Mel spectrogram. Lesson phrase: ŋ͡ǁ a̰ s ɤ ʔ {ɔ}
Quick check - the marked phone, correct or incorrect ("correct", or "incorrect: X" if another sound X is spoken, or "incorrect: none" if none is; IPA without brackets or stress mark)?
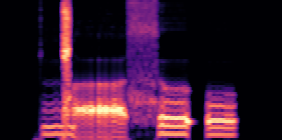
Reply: incorrect: o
